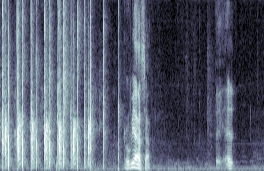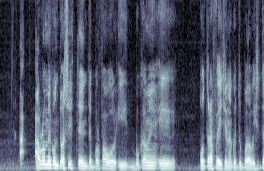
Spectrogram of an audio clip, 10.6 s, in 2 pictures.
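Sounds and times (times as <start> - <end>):
small group applauding: 0.0 - 2.6
speech: 2.5 - 3.1, 4.5 - 4.8, 5.7 - 10.5.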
